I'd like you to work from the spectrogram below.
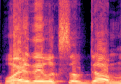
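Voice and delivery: high, loud disbelief; loudly mock their looks; incredulous. Real, not acted. Mocking the soldier figures.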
